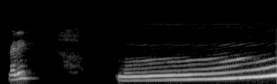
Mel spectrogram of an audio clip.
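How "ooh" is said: long ooh rising and falling; smooth siren glide; vocal siren. Shown as a demonstration. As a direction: sweep from chest voice up to head voice and back. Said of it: "Start in your chest voice".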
